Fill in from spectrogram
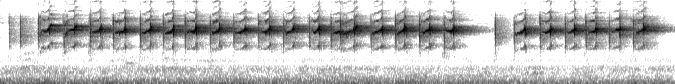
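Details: Plain prinia, the klik-klik bird, repeating quick buzzy clicking notes in a long steady series with one short break, over a faint rustling background.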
